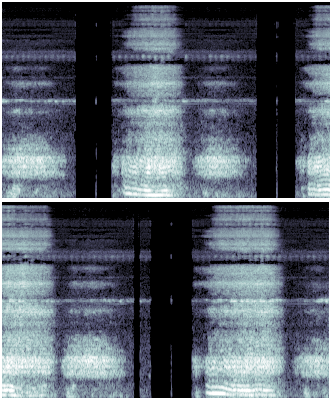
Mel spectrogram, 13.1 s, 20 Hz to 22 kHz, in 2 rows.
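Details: Loud rhythmic snoring in a sleeping girl, about 15 breaths a minute, harsh rattling inhalations and shorter hissing exhalations with silent pauses; also noted bruxism and delirious sleep talk.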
